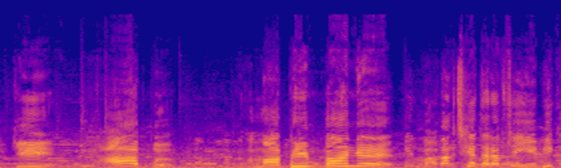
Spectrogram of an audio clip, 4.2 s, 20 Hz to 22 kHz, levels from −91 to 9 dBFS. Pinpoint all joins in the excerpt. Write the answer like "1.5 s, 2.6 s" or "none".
3.0 s

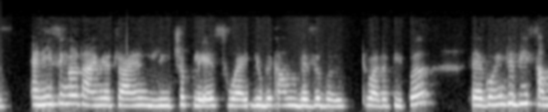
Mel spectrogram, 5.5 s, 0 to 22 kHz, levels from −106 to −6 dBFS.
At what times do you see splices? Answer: 2.5 s

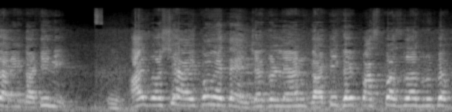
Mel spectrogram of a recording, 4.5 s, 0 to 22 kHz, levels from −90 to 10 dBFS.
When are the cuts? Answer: none

